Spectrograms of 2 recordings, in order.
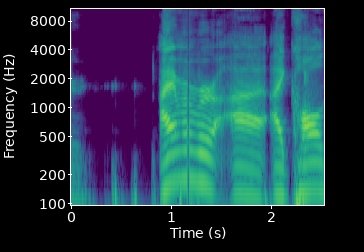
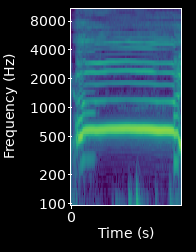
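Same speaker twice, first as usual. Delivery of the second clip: very high shouted fake sob; hammed-up crying yelp; fake wail; 4 dB louder than usual. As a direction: let out a shrill mock wail. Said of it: "I was doing this".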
